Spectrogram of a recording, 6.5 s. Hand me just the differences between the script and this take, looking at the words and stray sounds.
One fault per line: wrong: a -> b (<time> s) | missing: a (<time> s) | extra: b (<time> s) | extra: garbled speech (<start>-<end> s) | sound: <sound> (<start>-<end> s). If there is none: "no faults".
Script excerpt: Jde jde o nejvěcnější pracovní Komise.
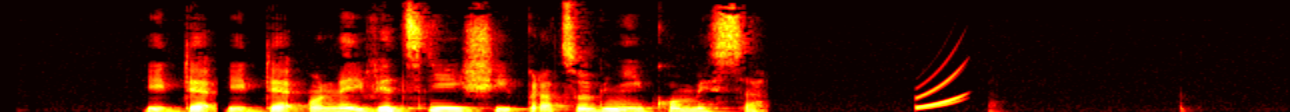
sound: chirp (4.6-4.9 s)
